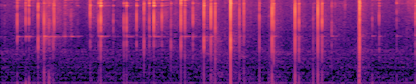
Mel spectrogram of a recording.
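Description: Long nails tap a small glass perfume bottle with an oval label and black cap, producing a rapid, irregular series of short, bright chiming clinks. A few taps ring out sharper than the rest over a faint, steady low hum.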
